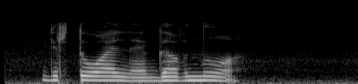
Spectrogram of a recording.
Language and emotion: Russian, angry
